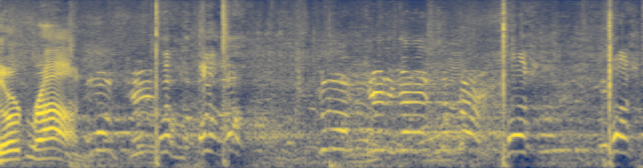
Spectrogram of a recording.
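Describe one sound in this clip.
Boxing gloves thud as punches land.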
